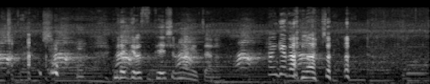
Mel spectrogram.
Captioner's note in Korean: 웃음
